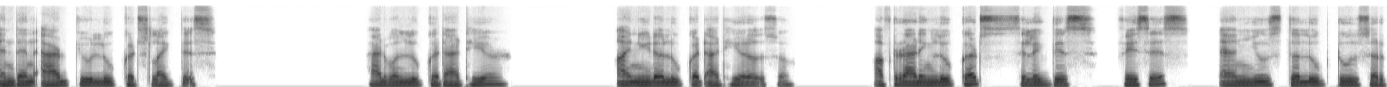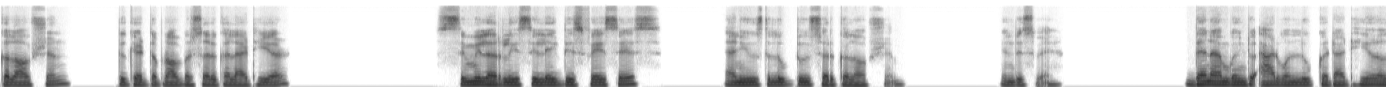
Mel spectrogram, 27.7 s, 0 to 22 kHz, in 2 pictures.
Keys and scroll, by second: 1.5 ctrl+r, 2.3 ctrl+z, 2.6 ctrl+r, 4.5 ctrl+r, 6.8 ctrl+r, 9.9 3, 18.1 3, 25.0 Tab, 26.2 ctrl+r.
